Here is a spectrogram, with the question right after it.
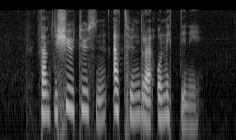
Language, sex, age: Norwegian, female, 28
